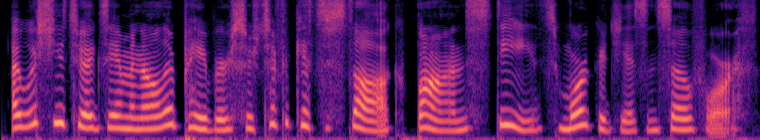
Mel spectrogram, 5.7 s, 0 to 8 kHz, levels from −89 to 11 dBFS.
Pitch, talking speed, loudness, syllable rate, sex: 255 Hz, 180 wpm, -18 LUFS, 5.1 syllables/s, female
